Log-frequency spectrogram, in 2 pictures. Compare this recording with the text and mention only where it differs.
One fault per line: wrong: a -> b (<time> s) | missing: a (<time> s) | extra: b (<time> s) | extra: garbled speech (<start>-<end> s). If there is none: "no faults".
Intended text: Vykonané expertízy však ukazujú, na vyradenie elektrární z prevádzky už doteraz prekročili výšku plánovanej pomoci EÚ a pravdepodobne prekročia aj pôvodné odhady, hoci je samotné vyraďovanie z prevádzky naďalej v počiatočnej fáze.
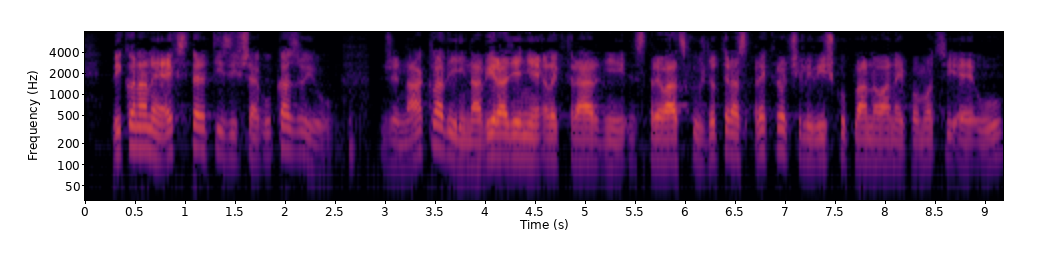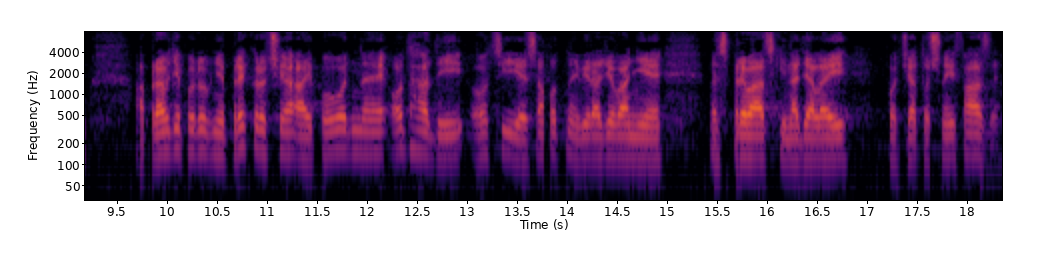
extra: že náklady (2.9 s)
